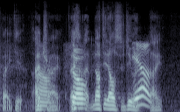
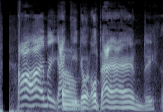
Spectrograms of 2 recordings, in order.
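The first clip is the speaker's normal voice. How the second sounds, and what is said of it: Imitates another person's singing voice. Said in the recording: “Your Ethel Merman impression is better than mine.”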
